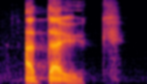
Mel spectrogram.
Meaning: coffin, casket
- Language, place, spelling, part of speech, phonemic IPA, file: Occitan, Béarn, ataüc, noun, /ataˈyk/, LL-Q14185 (oci)-ataüc.wav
